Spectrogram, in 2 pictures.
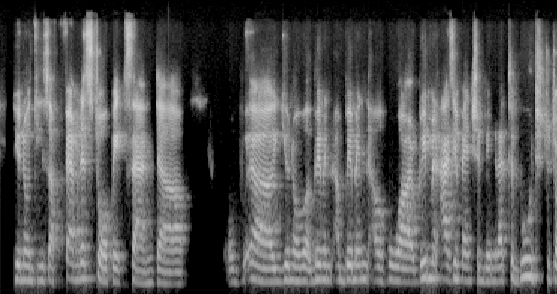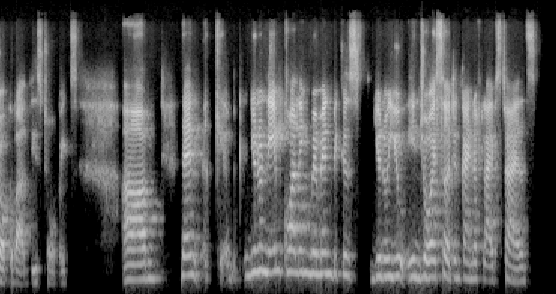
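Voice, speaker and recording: A woman with an Indian accent speaks at a fairly quick pace and a medium pitch. Her intonation is lively against a quiet background. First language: not English (Indian language). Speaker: gender justice lawyer. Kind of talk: guest lecture Q&A. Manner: halting, many fillers.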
